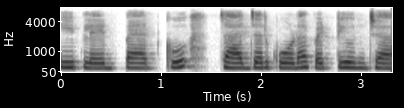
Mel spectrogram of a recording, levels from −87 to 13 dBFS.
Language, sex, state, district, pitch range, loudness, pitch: Telugu, female, Andhra Pradesh, Anantapur, 220-245 Hz, -15 LUFS, 230 Hz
